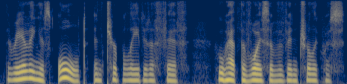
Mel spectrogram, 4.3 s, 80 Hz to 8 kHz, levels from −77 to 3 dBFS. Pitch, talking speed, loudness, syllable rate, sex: 175 Hz, 195 wpm, -19 LUFS, 6.3 syllables/s, female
